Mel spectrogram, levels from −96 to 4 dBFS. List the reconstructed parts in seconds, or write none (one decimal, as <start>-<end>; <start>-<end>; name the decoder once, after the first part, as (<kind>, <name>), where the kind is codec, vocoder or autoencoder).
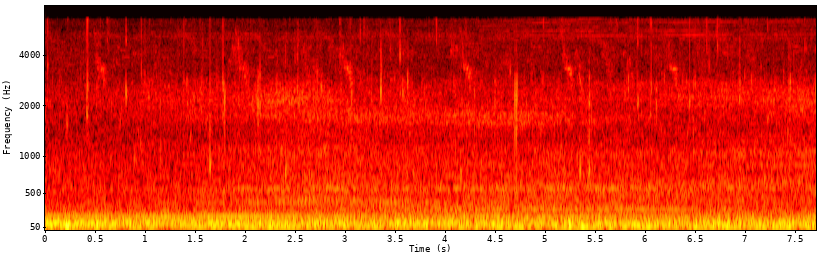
none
